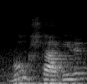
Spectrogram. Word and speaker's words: buchstabieren: Can you please buchstabieren का मतलब है to spell, spelling बताना। to spell का मतलब है किसी चीज की स्पेलिंग बताना। buchstabieren, buchstabieren, बुक ch को ख बोल रहे हैं हम लोग, buchstabieren, buchstabieren मतलब स्पेलिंग बताना।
